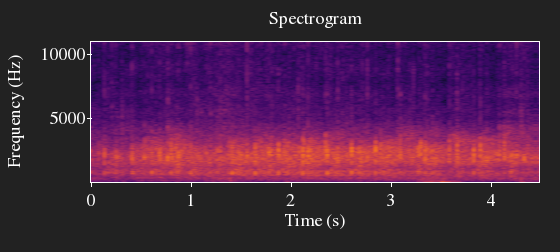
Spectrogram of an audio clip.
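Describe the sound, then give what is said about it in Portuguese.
Steady audience applause to God fills the whole stretch, a dense, even wash of many hands clapping at a constant loudness with no voices on top. “Pai, você pode aplaudir a Deus por isso?”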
